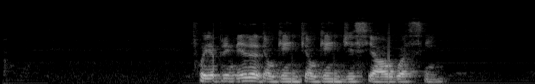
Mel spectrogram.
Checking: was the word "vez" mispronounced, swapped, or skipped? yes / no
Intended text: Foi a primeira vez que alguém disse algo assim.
yes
